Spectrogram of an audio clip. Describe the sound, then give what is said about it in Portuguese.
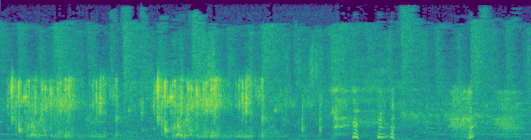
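Water runs from a tap in a steady, splashing hiss, with a few short vocal sounds breaking in toward the end. “Só a torneira ali, não tá.”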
